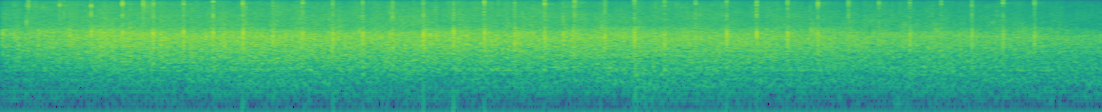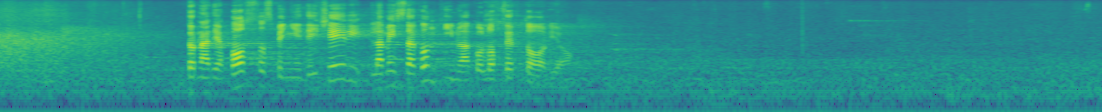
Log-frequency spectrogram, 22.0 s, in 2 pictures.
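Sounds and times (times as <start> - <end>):
church congregation applauding: 0.0 - 12.4
speech: 13.0 - 16.9.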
